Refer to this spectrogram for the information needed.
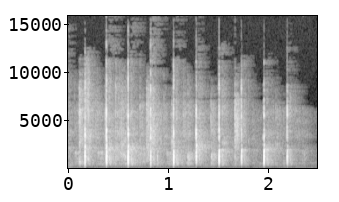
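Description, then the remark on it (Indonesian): Audience clapping in a steady, even rhythm, about eleven sharp claps landing together at a brisk pace, moderately loud with no talking over them. “Tepuk tangan untuk Mas Cahyo.”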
